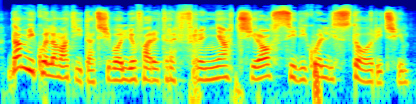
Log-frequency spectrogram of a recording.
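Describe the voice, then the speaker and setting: A woman's voice: fairly low pitch, moderate pace, close to an everyday voice. A woman voicing an agitated, blustering male grammar professor who bursts out indignantly in a storybook reading. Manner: excitable, indignant outbursts.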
